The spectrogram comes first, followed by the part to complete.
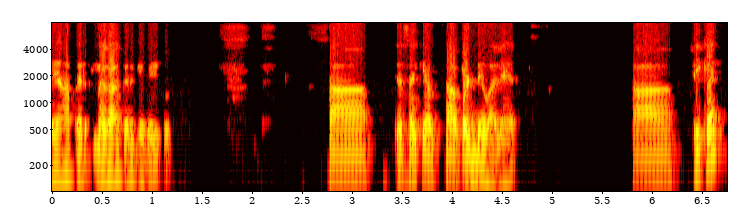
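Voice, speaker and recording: A Quran recitation teacher patiently teaches letter pronunciation classroom-style, repeating each sound and asking the learner to say it back. His mid-range voice is a little mellow with a breathy edge, and the recording is rough.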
